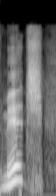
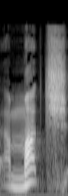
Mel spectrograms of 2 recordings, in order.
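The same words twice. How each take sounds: First: Said in the usual way. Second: Mitch said as "Much"; local-style pronunciation. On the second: Shown as a demonstration. Visiting speaker offers locals their way of saying his name, "Much". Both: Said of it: "if you like to say it like that".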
